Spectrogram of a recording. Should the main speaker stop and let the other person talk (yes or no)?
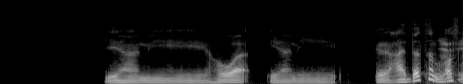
yes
